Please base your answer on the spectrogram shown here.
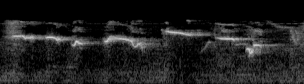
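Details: An Oriental magpie-robin delivers its open ngeplong song as a short sequence of bright whistled notes, each gliding up or down, roughly two per second.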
